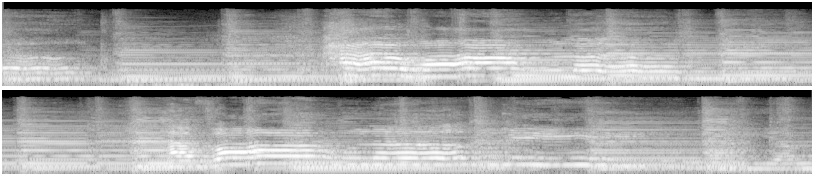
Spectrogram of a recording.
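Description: Acoustic guitar strumming chords under a woman singing a slow worship song, her voice sliding and wavering through long held notes.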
